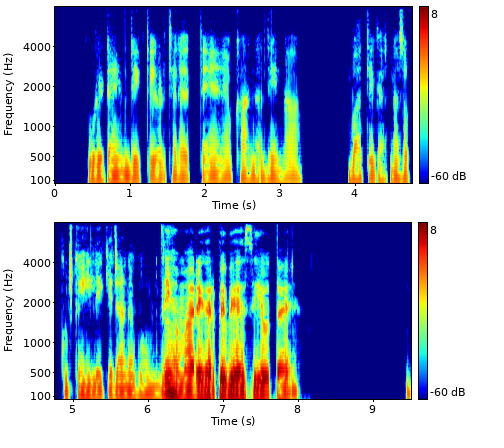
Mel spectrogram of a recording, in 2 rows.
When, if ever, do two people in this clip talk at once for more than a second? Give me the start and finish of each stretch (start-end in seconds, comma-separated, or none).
none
